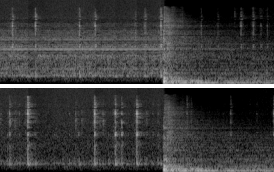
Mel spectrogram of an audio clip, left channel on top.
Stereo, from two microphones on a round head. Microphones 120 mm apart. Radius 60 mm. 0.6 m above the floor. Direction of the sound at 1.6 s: 45° left (ahead or behind).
